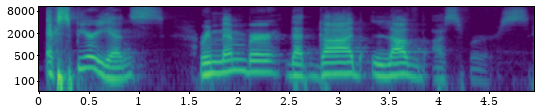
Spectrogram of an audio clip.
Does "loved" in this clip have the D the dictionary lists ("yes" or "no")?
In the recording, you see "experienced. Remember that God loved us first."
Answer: yes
